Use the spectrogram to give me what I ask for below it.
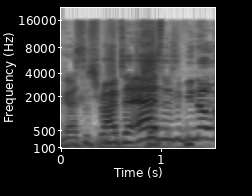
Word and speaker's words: Azzerz: this is my youtube channel your name is pronounced azusa's too right yeah all right guys subscribe to azures if you know it's good for you yeah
